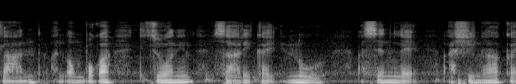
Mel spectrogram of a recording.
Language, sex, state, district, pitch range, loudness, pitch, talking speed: Mizo, male, Mizoram, Aizawl, 85-95 Hz, -21 LUFS, 90 Hz, 195 wpm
